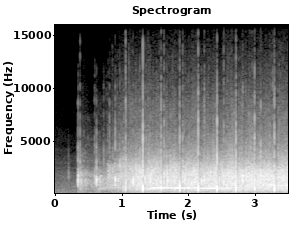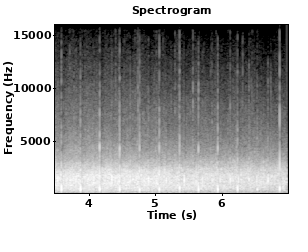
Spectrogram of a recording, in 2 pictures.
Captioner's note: attendees applauding and cheering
